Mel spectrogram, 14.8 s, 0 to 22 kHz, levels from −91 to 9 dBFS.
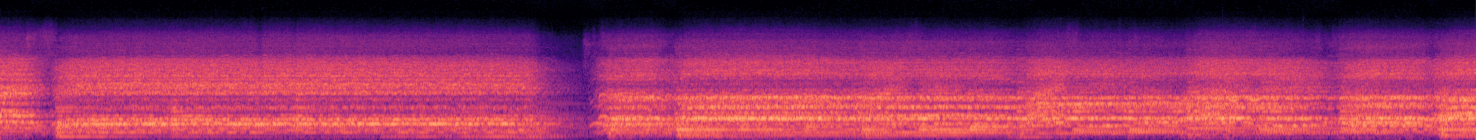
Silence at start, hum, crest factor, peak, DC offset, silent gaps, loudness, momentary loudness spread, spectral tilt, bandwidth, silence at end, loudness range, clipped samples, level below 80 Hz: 0 s; none; 12 dB; 0 dBFS; under 0.1%; none; -13 LUFS; 5 LU; -4 dB/octave; 10.5 kHz; 0 s; 2 LU; under 0.1%; -52 dBFS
